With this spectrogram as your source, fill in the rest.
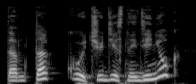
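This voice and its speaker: A woman voicing a father who talks firmly and briskly. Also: mid-range voice, expressive, darkish tone, no room sound, clean studio sound. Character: cheerful but strict father.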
